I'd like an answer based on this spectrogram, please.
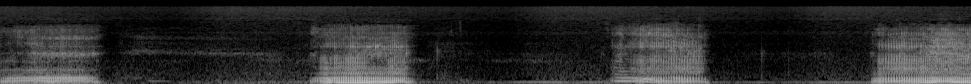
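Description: Loud, low, rattling snores, each lasting about a second, about four in ten seconds, with quiet breathing between them. Ordinary heavy snoring.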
